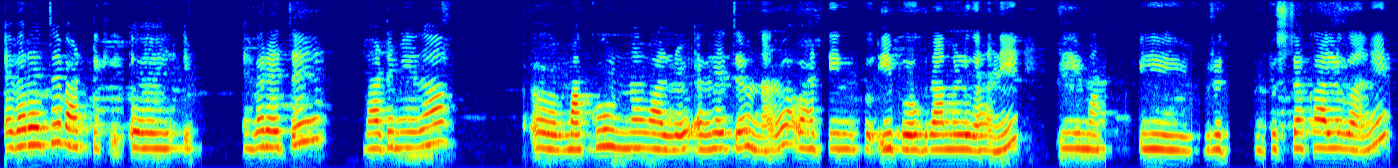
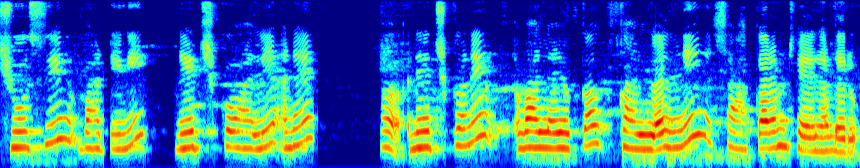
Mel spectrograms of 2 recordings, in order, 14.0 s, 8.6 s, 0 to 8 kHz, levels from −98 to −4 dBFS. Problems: background conversations at intervals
